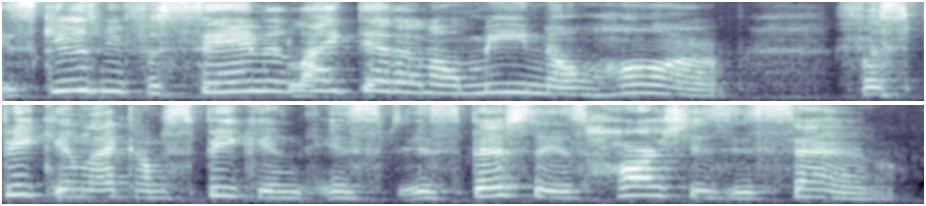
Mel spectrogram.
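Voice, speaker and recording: A woman whose voice is on the high side reads tarot in a casual, spiritual session. She rambles bluntly with slang and curses, urgent and earnest, often going back over things and starting again.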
